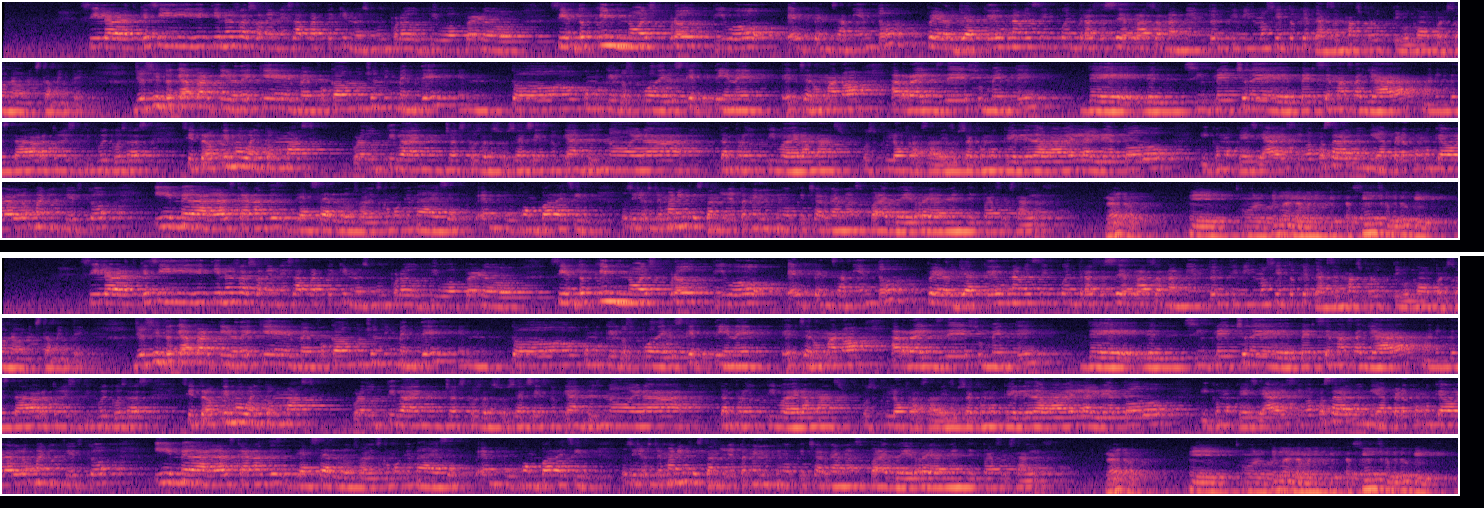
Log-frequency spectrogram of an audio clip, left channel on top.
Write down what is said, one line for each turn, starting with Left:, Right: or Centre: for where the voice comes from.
Left: Sí, la verdad que sí tienes razón en esa parte que no es muy productivo, pero siento que no es productivo el pensamiento, pero ya que una vez encuentras ese razonamiento en ti mismo, siento que te hace más productivo como persona, honestamente. Yo siento que a partir de que me he enfocado mucho en mi mente, en todo como que los poderes que tiene el ser humano a raíz de su mente de- del simple hecho de verse más allá, manifestar todo ese tipo de cosas Siento que me he vuelto más productiva en muchas cosas, o sea, siento que antes no era tan productiva, era más pues floja, ¿sabes? O sea, como que le daba el aire a todo y como que decía, ay, sí va a pasar algún día, pero como que ahora lo manifiesto y me da las ganas de, de hacerlo, ¿sabes? Como que me da ese empujón para decir, o si lo estoy manifestando, yo también le tengo que echar ganas para que realmente pase, ¿sabes?
Right: Claro. Eh, bueno, el tema de la manifestación, yo creo que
